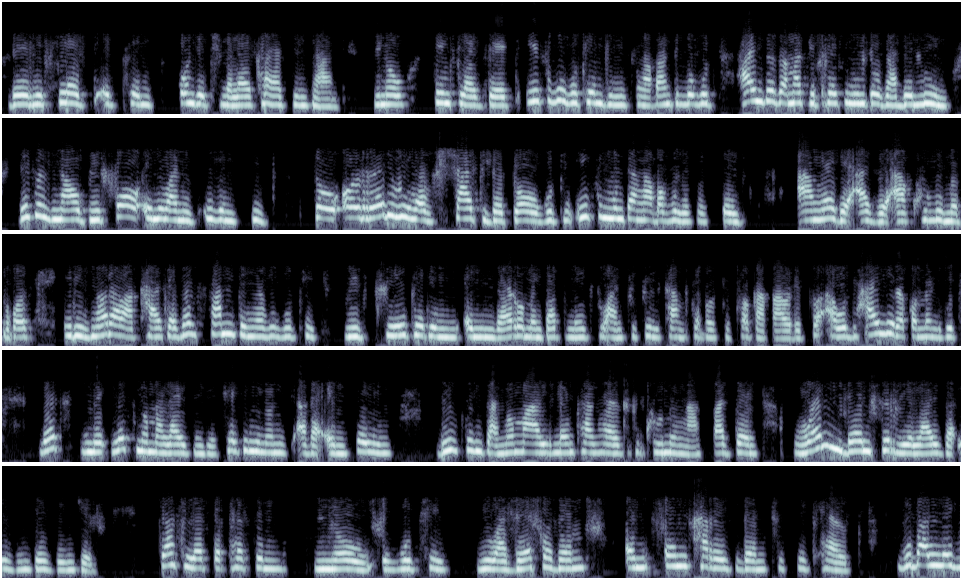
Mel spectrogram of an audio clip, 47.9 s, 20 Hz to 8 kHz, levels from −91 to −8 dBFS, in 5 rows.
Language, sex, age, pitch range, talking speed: English, female, 50-69, 180-220 Hz, 170 wpm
